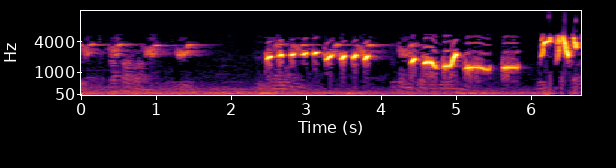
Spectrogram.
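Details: Melodious full-isian song of a white-rumped shama used for song training: soft whistled opening phrases, then a fast series of clear repeated notes, slurred descending whistles, and a high chattering burst at the close.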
